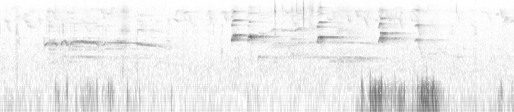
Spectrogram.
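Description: Faint, distant bird calls: one drawn-out call starting about a second in, then a run of short, repeated higher calls through the middle. A couple of low, muffled thumps come near the end.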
